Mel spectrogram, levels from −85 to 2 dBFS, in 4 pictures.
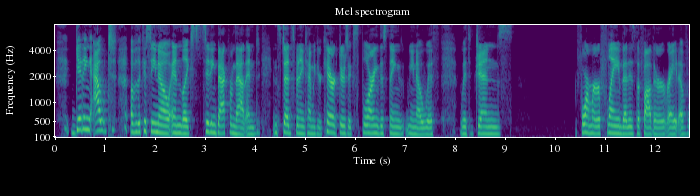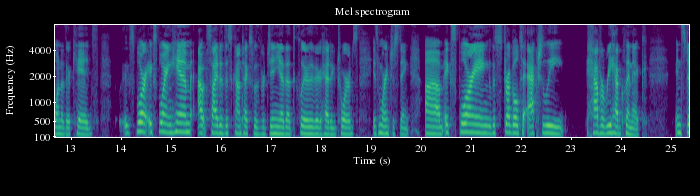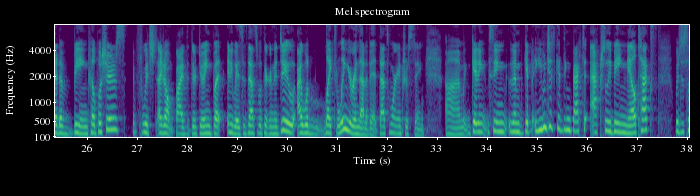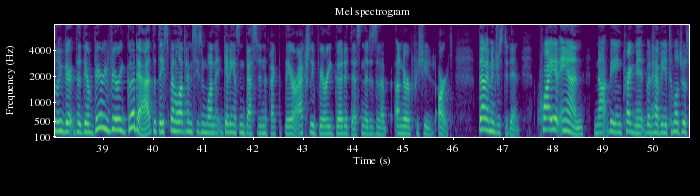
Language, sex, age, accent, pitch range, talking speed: English, female, 20-39, American, 180-230 Hz, 195 wpm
